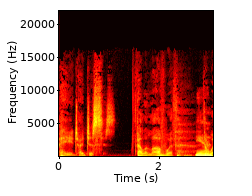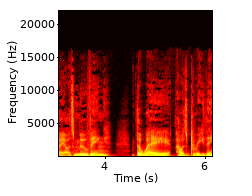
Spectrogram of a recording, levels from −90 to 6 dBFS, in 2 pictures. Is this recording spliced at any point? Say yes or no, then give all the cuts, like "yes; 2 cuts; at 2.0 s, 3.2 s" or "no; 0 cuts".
yes; 2 cuts; at 4.4 s, 5.3 s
